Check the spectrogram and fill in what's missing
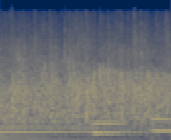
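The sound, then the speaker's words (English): A round of applause: many hands clapping in a dense, steady wash of sound at an even volume, with faint sustained tones humming underneath and no voices. “I think we should give it a round of applause.”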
